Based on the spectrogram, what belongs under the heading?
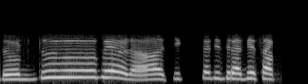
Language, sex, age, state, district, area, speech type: Kannada, female, 45-60, Karnataka, Dakshina Kannada, rural, conversation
